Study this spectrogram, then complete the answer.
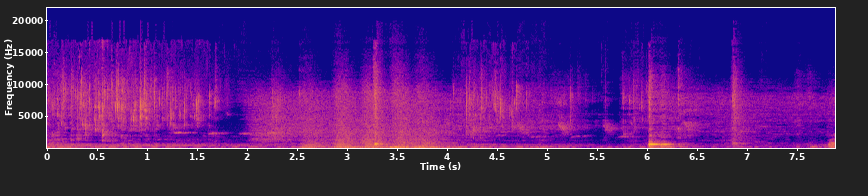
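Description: Water poured from a vessel into soaked tamarind for a dried anchovy (nethili karuvadu) fish curry, a steady close splashing and trickling that swells midway, with a sharp clink near the end and no talking.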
